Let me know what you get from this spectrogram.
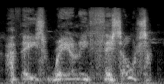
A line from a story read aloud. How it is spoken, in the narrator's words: He whispered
